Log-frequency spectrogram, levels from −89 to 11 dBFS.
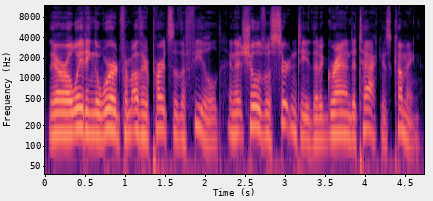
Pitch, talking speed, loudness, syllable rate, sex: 150 Hz, 280 wpm, -18 LUFS, 6.6 syllables/s, male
